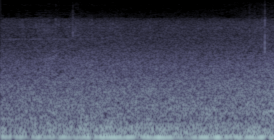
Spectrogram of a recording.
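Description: Steady city street traffic noise, a continuous low rumble of road vehicles.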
